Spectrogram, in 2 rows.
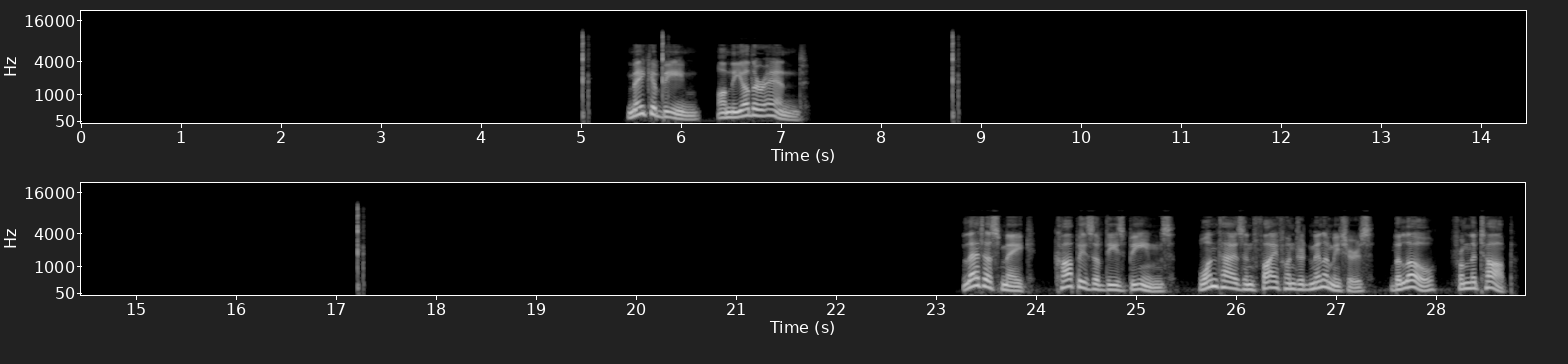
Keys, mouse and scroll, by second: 2.4 scroll up 1, 4.9 click, 6.5 scroll up 1, 8.6 click, 10.1 scroll down 1, 13.9 scroll up 1, 17.1 click, 18.3 scroll down 1, 21.9 scroll up 1, 23.4 scroll down 1, 23.9 scroll up 1.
